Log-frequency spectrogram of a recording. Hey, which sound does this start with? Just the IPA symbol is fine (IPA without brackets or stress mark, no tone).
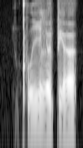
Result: kʷʼ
